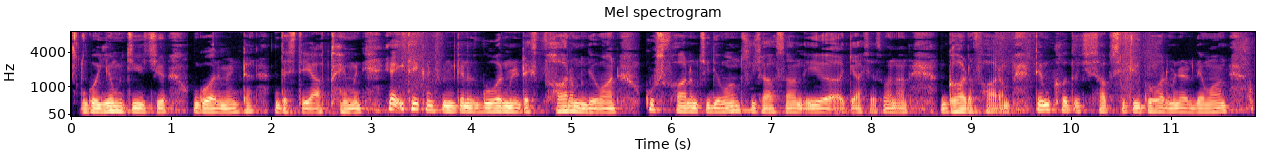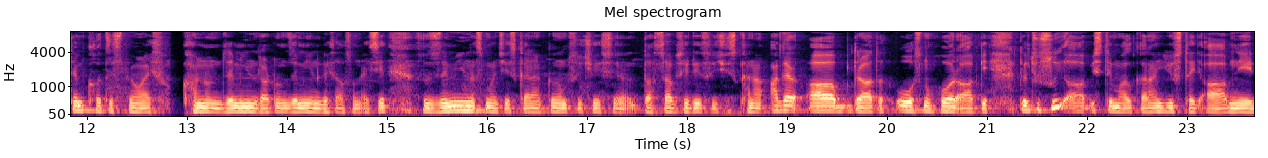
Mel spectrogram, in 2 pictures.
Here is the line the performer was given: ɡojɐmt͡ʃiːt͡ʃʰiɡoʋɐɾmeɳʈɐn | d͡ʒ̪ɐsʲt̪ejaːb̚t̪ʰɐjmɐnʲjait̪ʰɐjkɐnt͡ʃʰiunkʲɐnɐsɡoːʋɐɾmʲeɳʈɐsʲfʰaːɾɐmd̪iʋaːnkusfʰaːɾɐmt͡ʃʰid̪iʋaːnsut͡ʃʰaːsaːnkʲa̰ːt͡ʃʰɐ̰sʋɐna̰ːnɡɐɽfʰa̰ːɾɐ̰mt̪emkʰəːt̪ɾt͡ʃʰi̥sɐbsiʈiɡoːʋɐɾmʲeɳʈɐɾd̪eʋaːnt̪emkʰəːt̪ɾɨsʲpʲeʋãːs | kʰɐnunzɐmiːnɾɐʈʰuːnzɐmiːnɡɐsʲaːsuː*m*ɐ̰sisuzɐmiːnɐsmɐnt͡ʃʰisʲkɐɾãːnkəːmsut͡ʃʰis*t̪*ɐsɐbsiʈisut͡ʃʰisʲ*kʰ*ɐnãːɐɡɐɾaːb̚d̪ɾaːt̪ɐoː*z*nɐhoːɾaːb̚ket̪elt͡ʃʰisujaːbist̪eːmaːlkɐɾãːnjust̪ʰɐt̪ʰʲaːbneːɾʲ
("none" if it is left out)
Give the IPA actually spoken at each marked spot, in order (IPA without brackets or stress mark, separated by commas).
n, t̪, kʰ, s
